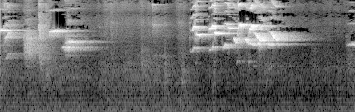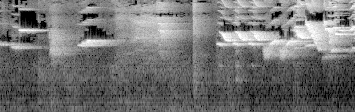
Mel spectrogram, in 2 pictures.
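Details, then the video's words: Double-collared seedeater song in separate bursts of high, rapid twitters and buzzy notes, with short gaps between phrases across about ten seconds. "Coleiro Malbec"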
